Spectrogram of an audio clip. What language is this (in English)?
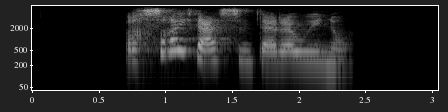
Kabyle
